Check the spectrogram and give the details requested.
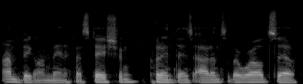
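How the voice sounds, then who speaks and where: A man's voice: fairly low pitch, little pitch movement, fast talker, a little mellow, dry recording, clean studio sound. Laid-back young man hosting a podcast. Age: 20s. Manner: laid-back, teasing, laughs along. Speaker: podcast host. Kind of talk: casual interview.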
